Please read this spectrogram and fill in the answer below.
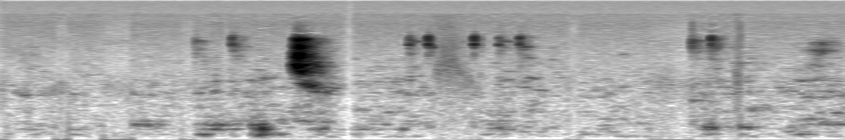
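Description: A few faint computer mouse clicks, with a brief louder hiss about a second and a half in.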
